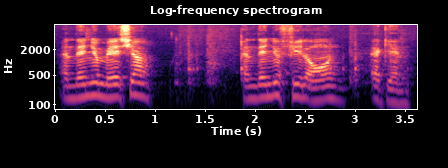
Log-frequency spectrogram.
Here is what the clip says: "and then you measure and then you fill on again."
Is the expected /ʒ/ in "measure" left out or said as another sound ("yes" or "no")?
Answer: yes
